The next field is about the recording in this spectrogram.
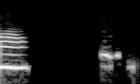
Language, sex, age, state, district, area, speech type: Assamese, female, 18-30, Assam, Dibrugarh, rural, conversation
